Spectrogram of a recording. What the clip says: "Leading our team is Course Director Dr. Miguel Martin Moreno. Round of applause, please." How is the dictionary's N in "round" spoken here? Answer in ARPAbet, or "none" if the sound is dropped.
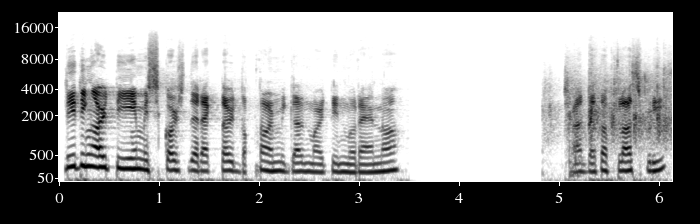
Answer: none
